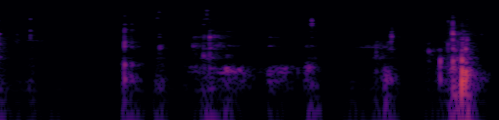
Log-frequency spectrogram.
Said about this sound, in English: I sit with a coffee in front of me right now, which I'm going to take a sip of because coffee.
